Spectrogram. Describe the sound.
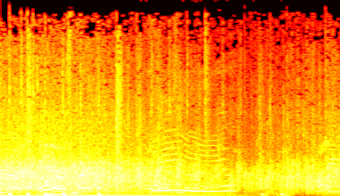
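Clapping fills the whole clip as a steady, fairly loud wash, with a voice and some tonal sounds mixed in underneath, fading slightly toward the end.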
